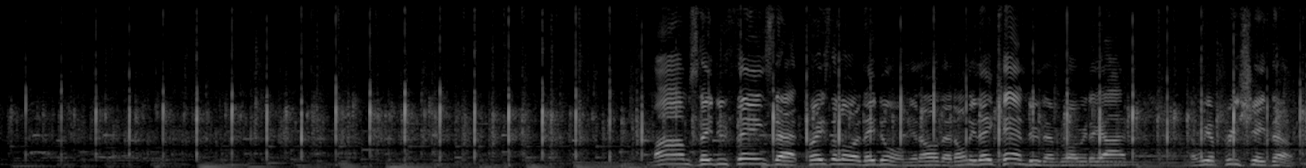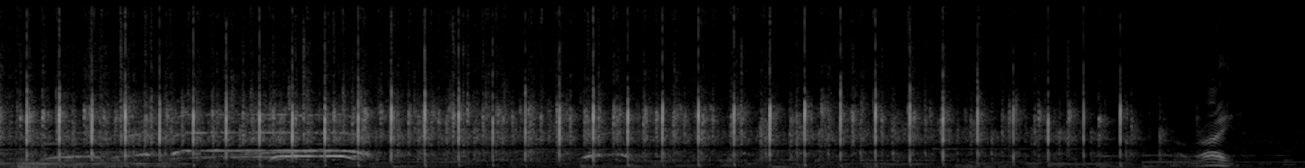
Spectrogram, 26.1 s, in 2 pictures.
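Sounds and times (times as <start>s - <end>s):
audience applauding with dense rapid hand claps: 0.0s - 25.3s
voices and whoops: 0.2s - 1.5s, 13.5s - 16.9s, 18.8s - 19.5s
speech: 6.6s - 13.1s.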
